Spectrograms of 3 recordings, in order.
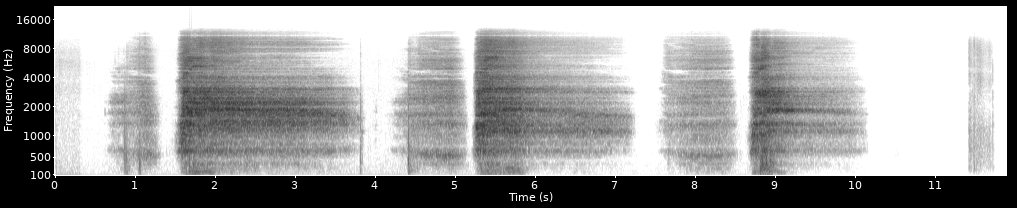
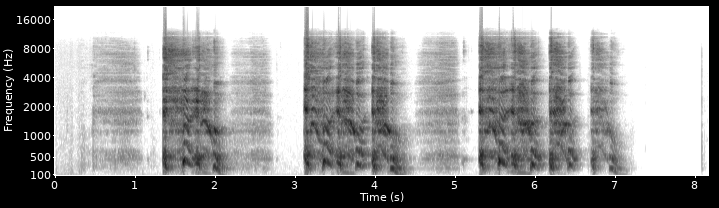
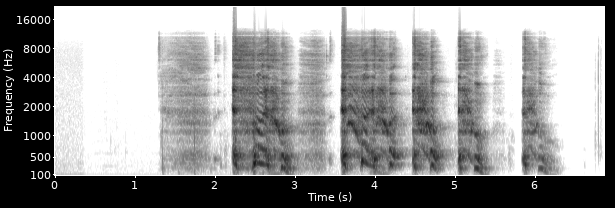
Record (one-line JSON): {"exhalation_length": "11.9 s", "exhalation_amplitude": 26108, "exhalation_signal_mean_std_ratio": 0.49, "three_cough_length": "8.2 s", "three_cough_amplitude": 29204, "three_cough_signal_mean_std_ratio": 0.53, "cough_length": "6.9 s", "cough_amplitude": 29204, "cough_signal_mean_std_ratio": 0.48, "survey_phase": "beta (2021-08-13 to 2022-03-07)", "age": "45-64", "gender": "Male", "wearing_mask": "No", "symptom_none": true, "smoker_status": "Current smoker (1 to 10 cigarettes per day)", "respiratory_condition_asthma": false, "respiratory_condition_other": false, "recruitment_source": "REACT", "submission_delay": "2 days", "covid_test_result": "Negative", "covid_test_method": "RT-qPCR", "influenza_a_test_result": "Negative", "influenza_b_test_result": "Negative"}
